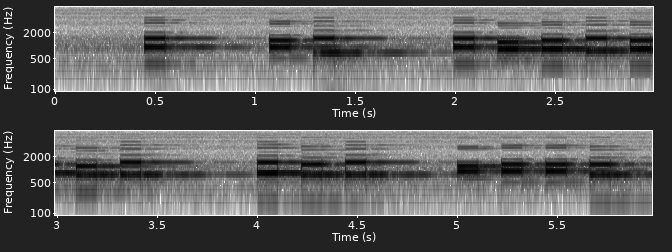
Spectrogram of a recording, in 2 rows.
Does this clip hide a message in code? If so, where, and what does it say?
Yes: DTMF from 0.4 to 5.8 s, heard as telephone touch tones, dialled by machine, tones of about 100 ms, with room echo. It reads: # 03 #786846 956 *005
